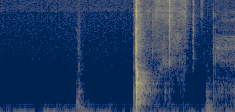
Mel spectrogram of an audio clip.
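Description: A single sharp click about a second and a half in, followed by a fainter tick, in an otherwise quiet pause.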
